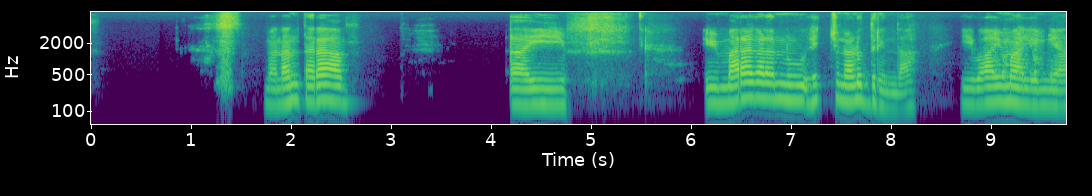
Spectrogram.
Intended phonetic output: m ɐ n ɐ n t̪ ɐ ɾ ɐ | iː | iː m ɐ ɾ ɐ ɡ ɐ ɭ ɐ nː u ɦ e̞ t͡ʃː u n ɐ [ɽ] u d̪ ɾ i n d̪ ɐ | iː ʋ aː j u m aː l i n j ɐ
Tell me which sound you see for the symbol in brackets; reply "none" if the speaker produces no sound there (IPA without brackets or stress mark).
ɽ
